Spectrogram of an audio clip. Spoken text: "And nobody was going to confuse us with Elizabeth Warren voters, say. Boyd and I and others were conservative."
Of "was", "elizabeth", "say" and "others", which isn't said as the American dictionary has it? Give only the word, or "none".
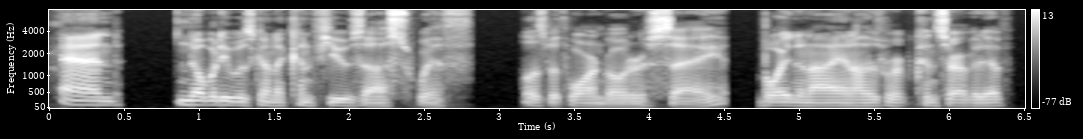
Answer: none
